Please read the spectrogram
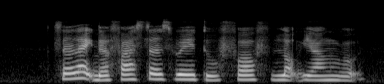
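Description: Nothing stood out on listening to this speech clip.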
